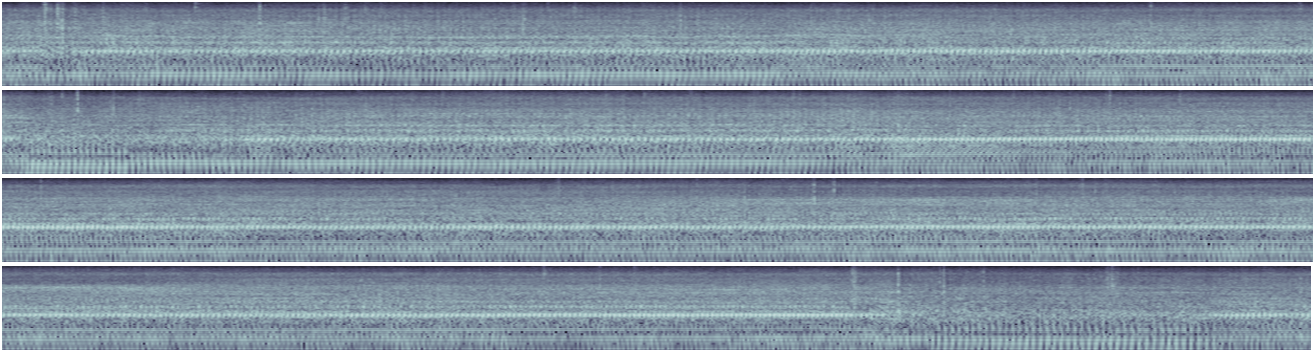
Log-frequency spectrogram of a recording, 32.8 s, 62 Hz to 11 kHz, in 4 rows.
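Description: Honda Rubicon 520 ATV running at a steady riding speed, its engine holding a steady pitch with a high drone on top. The note briefly drops and shifts about eight seconds in.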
